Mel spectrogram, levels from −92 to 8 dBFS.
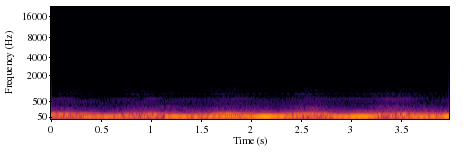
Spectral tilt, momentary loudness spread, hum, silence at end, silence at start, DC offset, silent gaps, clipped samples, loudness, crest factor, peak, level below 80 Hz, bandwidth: -14.5 dB/octave; 10 LU; none; 0 s; 0 s; under 0.1%; none; under 0.1%; -28 LUFS; 12 dB; -12 dBFS; -26 dBFS; 0.6 kHz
